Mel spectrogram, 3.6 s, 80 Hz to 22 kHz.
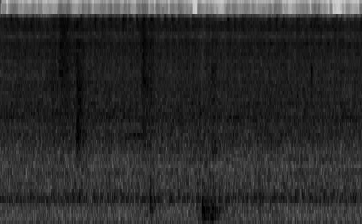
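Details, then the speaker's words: Honda ADV150 scooter that suddenly stalled and wouldn't start, after repair: soft, even low idle with no knocks, rattles or ticks; engine now quiet and running normally. Hopefully its oil won't be neglected. "tahimik na, manap na."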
